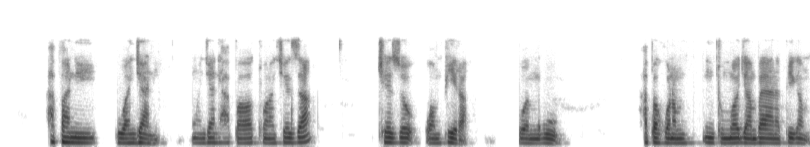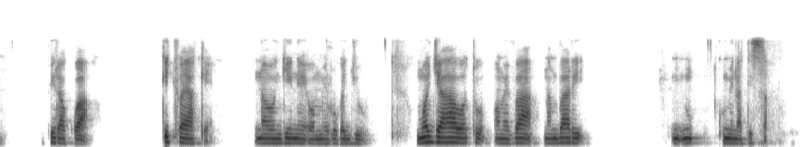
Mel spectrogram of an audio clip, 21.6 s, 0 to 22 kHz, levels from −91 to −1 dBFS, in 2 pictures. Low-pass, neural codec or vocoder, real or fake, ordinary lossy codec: 7.2 kHz; none; real; Opus, 16 kbps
